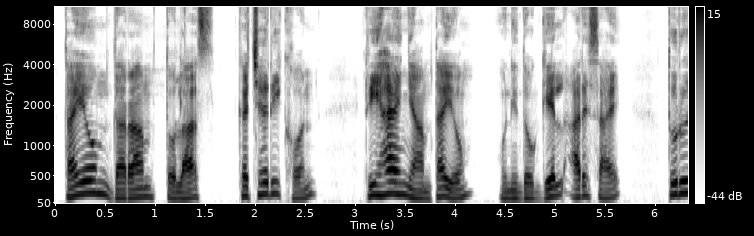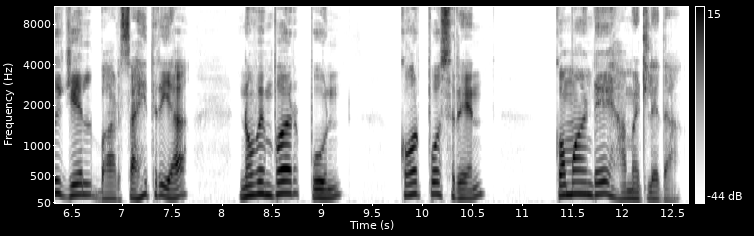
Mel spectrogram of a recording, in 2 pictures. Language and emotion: Santali, neutral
